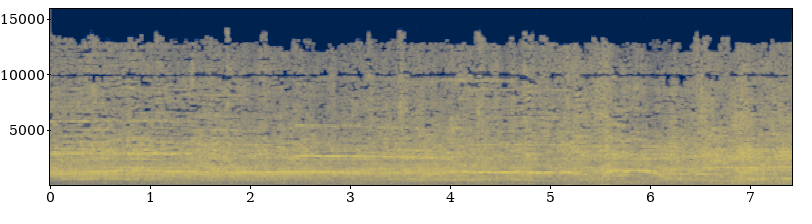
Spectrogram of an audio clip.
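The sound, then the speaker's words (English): A huge outdoor crowd of thousands at the March for Israel rally on the National Mall in Washington chants "USA, USA" in unison, a loud, dense wall of voices that holds steady throughout with no single speaker standing out. “Well, chants of USA, USA from the crowd.”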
